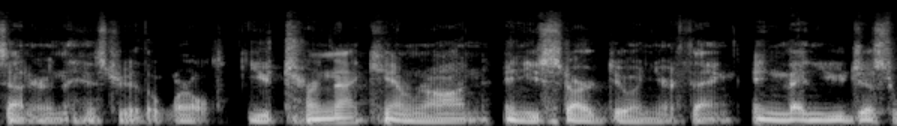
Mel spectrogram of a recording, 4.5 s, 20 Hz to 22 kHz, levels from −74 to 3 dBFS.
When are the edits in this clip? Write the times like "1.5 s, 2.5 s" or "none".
1.1 s, 2.4 s, 3.6 s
